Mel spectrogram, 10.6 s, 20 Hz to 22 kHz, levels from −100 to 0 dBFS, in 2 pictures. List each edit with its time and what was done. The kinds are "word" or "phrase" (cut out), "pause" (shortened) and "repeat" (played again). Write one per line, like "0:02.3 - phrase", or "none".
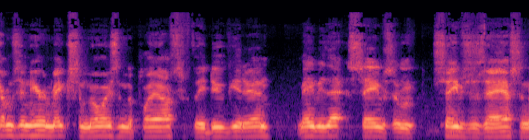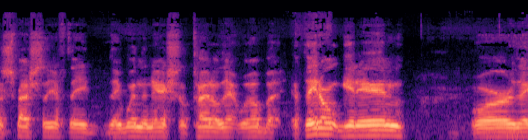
0:02.8 - pause
0:04.2 - pause
0:08.1 - word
